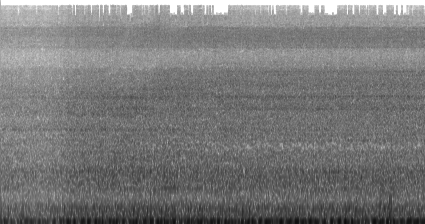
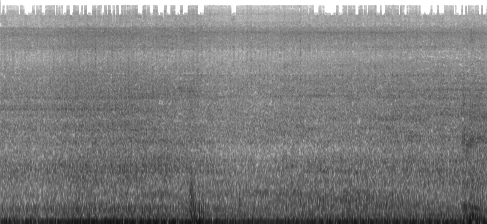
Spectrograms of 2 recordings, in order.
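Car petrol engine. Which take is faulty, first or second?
second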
